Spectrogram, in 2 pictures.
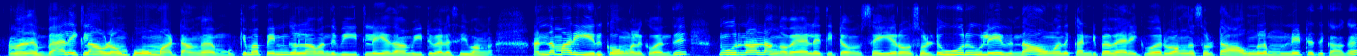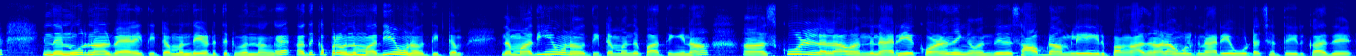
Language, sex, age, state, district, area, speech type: Tamil, female, 30-45, Tamil Nadu, Viluppuram, rural, spontaneous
